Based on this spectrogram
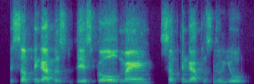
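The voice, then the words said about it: Imitates another person's voice. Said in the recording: “That's my Razor Ramon impression. ... Yes, that's good.”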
